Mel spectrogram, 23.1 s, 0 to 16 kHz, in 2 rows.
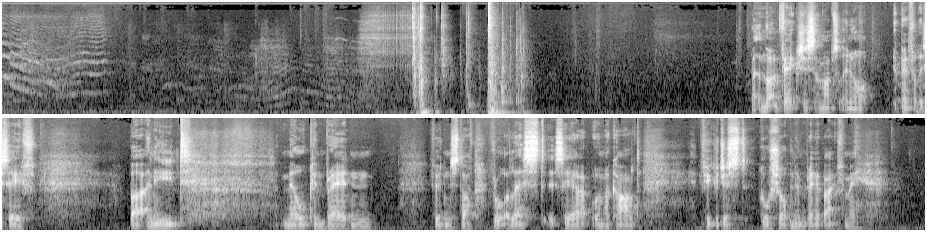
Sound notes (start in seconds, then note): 0.0 door creaking; 5.1 door shuts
